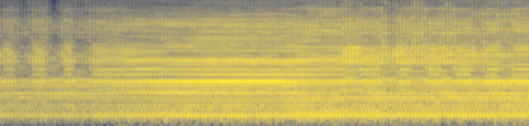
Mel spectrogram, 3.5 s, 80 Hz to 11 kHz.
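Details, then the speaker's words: BP Microsystems Silicon Sculptor 3 device programmer, powered with cover off: steady whirring hiss with constant high whine from one internal cooling fan; noisy fan needs replacing, unit otherwise passes tests. "definitely is going to need fans so know if you can hear that yeah that's that fan yep one fan it's this fan right"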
